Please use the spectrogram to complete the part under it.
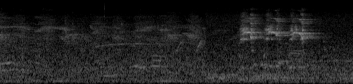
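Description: A bird perched up high gives three short, sharp calls in quick succession, fairly faint and distant over quiet background noise.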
